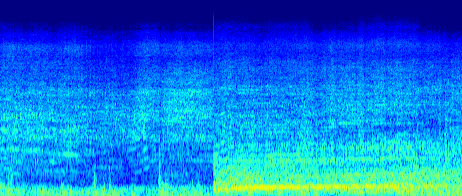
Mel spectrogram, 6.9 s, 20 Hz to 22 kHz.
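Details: 1979 Ski-Doo Everest 444 liquid-cooled two-stroke snowmobile, first start after 3 years, ridden around a field under load: settles then pulls into a clean, steadily rising drone with no misses; running great.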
